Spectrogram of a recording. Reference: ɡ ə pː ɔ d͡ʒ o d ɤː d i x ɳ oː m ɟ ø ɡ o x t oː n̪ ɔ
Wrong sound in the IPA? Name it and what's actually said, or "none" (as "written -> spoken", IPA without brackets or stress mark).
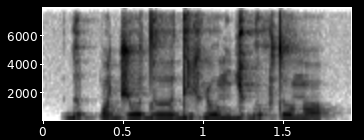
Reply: none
